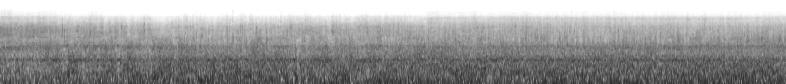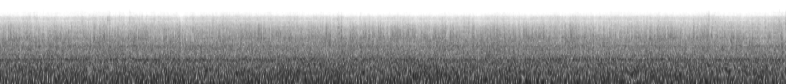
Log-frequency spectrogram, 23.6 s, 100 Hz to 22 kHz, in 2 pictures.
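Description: Wind rushing over the GoPro's microphone during a fast downhill ride at about 55 km/h, a loud, steady roar with a faint steady hum underneath.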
